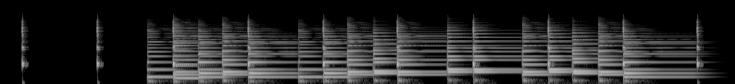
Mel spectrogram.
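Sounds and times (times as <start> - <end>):
melody: 1.5 - 7.2.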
